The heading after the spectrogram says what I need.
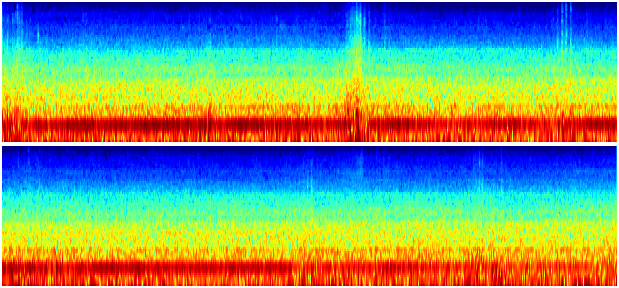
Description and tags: auto truck van ride int driving high speed highway engine purr
auto, driving, high, highway, int, ride, speed, truck, van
